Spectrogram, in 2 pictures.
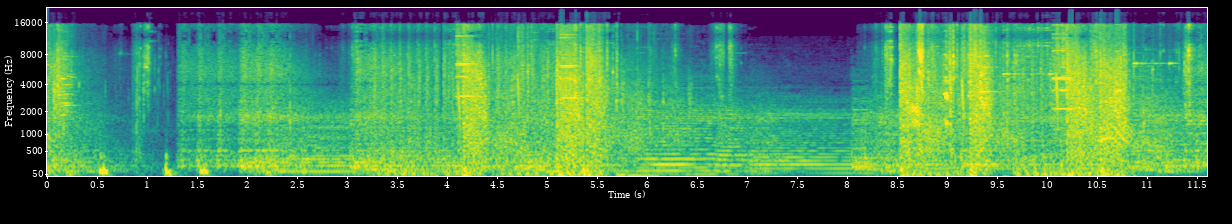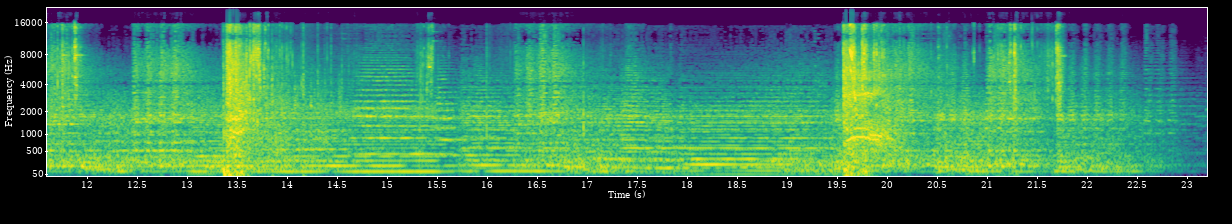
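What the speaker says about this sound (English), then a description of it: "Shots fired." A gunfight in the video game L.A. Noire, during the Reefer Madness mission. Loud, repeated gunshots and heavy booming thuds come in clustered volleys across the whole stretch, dense and close.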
